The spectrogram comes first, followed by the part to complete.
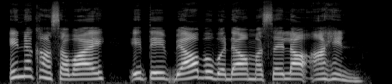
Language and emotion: Sindhi, neutral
